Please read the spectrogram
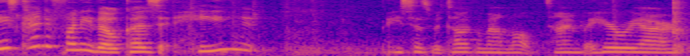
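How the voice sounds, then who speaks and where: A woman speaks at a fairly high pitch with lively intonation. Her voice is somewhat breathy and swings widely in loudness. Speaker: podcast co-host. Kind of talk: casual chat. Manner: fast.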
